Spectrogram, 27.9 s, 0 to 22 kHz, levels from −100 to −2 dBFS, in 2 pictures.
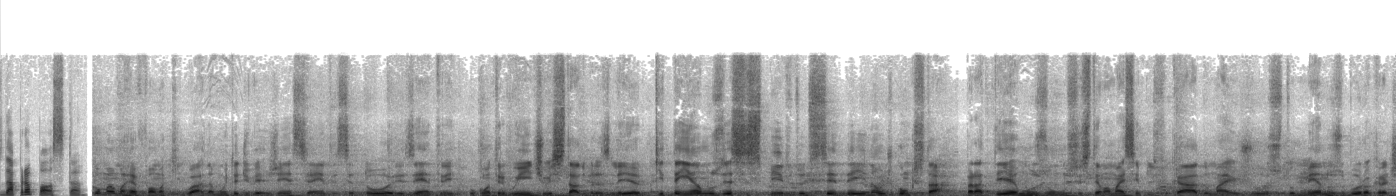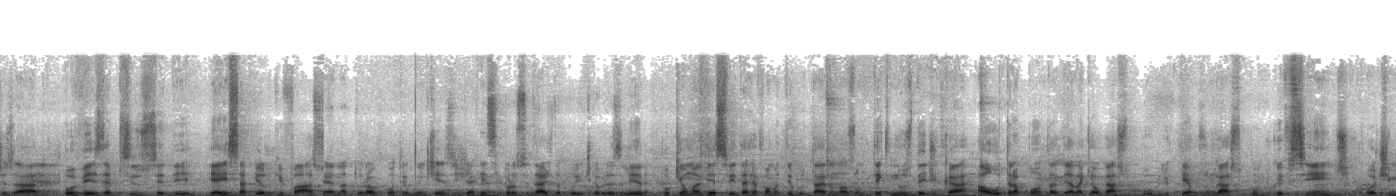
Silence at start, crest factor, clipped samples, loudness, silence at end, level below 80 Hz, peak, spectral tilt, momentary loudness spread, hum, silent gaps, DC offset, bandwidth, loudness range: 0 s; 16 dB; under 0.1%; -18 LUFS; 0 s; -42 dBFS; -2 dBFS; -5.5 dB/octave; 7 LU; none; 0.87-0.91 s; under 0.1%; 16 kHz; 3 LU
